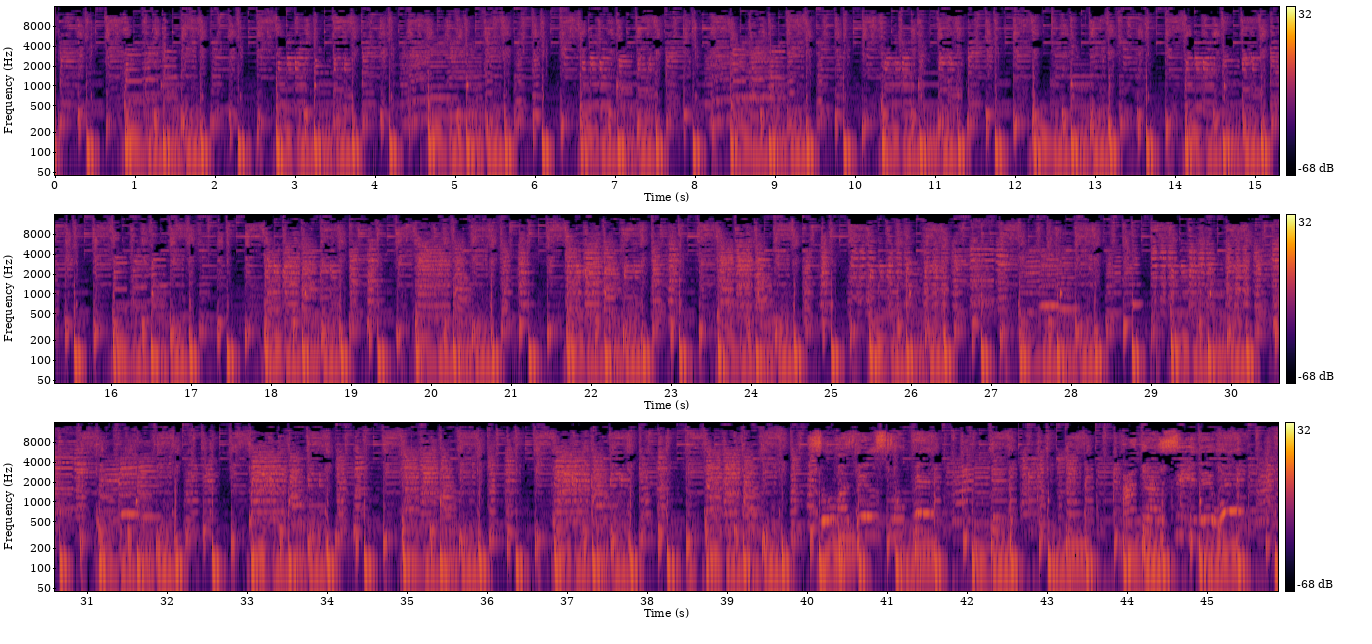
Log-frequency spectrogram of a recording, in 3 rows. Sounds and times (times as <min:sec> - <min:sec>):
Music: 0:00.0 - 0:45.8.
